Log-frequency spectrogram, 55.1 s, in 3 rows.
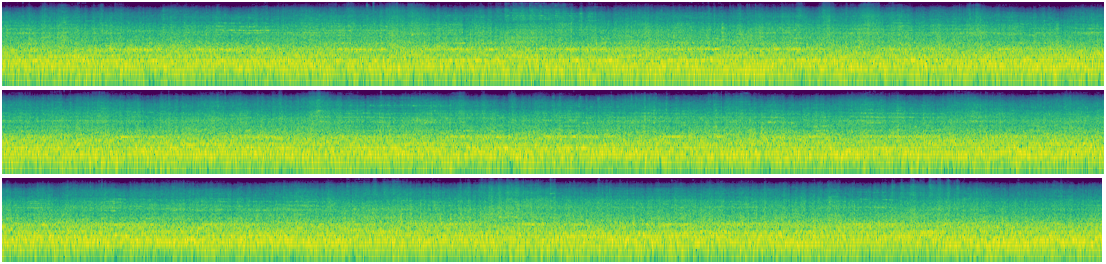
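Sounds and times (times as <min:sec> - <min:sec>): steel wheels on rails: 0:00.0 - 0:55.0.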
